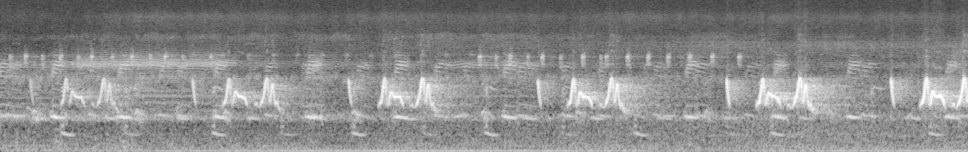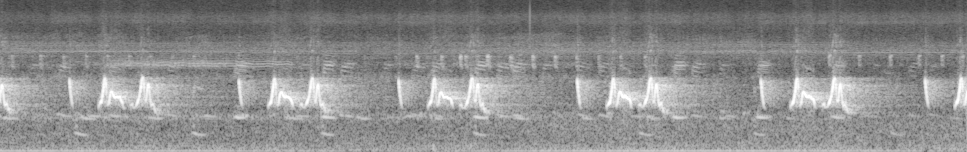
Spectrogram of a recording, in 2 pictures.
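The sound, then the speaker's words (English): A whippoorwill calls its three-part whistled song over and over in a steady, rapid rhythm, about sixteen times in a row, clear and fairly loud against a quiet background with no talking. “That's the whippoorwill.”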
